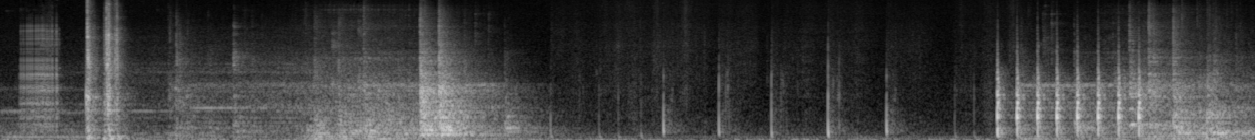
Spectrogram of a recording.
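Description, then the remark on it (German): An apartment door shuts with a sharp bang, followed by rattling and clicking as it is locked, a few scattered footstep-like taps, then a quick series of firm knocks on the door. No one speaks. “Versteck dich hinter der Tür. Ich schließe dann ab.”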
